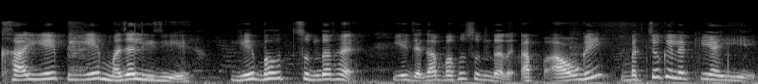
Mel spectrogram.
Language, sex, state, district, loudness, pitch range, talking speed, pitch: Hindi, female, Rajasthan, Jaipur, -17 LUFS, 205-265 Hz, 150 wpm, 235 Hz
